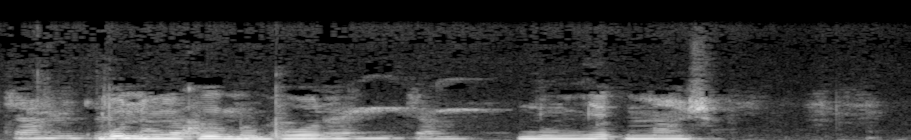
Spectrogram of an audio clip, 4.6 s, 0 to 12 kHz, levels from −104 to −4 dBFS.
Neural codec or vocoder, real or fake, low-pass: none; real; 9.9 kHz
